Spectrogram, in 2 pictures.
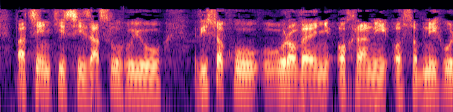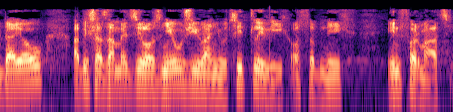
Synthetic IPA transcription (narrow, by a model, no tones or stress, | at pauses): pat͡sɪɛɲcisizasluɦujuː | ʋisɔkuːuːɾɔʋɛɲɔxɾaniʔɔsɔbniːɣuːd̪ajɔʊʔa̰bisazamɛd͡zilɔzɲɛuʒiːʋaɲɪuːt͡sit̪liʋiːɣɔ̰sɔbniːɣ | infɔɾma̰ːt͡siː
